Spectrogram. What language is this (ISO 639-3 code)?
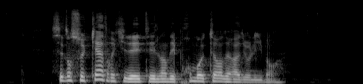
fra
